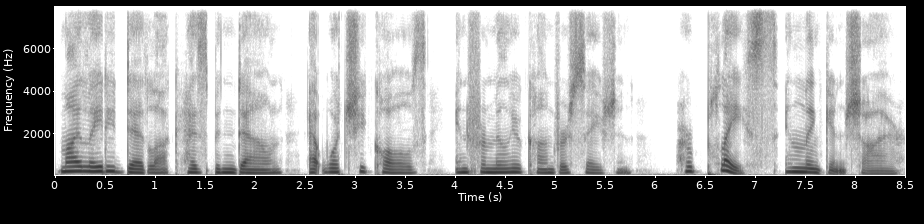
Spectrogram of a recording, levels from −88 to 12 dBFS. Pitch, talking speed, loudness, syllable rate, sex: 165 Hz, 120 wpm, -19 LUFS, 3.8 syllables/s, female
